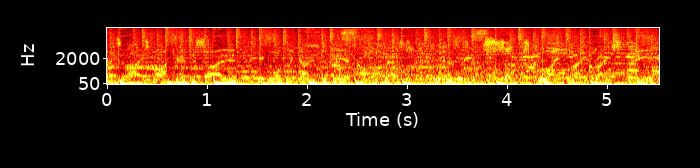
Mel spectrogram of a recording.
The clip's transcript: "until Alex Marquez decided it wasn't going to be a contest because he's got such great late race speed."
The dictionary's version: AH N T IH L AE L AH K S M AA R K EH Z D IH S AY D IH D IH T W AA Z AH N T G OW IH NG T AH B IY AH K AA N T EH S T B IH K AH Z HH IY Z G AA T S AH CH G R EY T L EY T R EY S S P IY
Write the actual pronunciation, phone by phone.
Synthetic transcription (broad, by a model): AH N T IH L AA AH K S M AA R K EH D IH S AY D IH D IH T W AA Z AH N G OW IH NG T AH B IY AH K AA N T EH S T B IH K AH Z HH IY Z G AA T S AH CH G R EY T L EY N R EY S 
